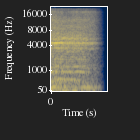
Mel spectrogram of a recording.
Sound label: natural open high hat a key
